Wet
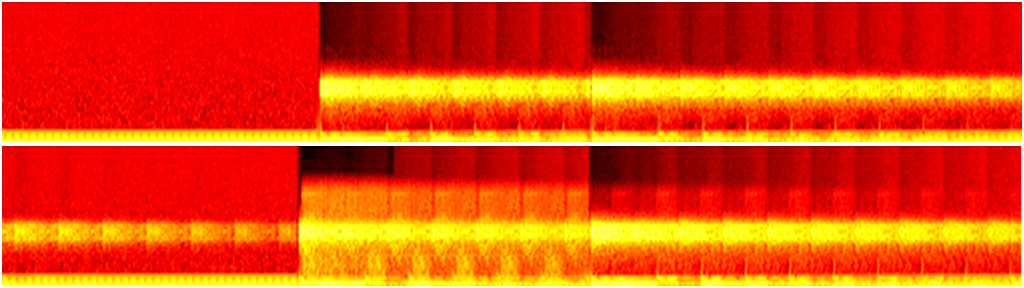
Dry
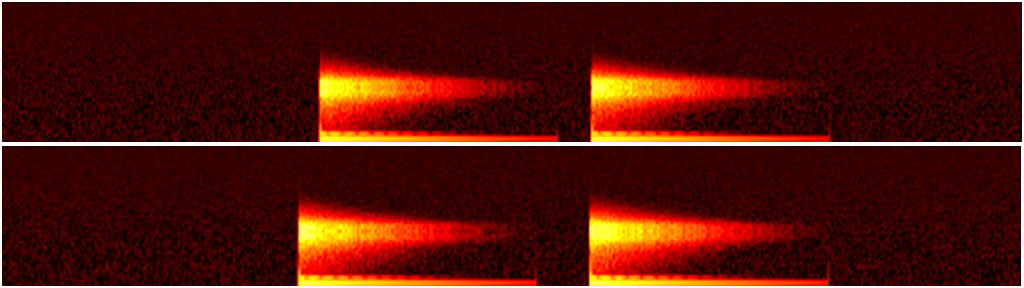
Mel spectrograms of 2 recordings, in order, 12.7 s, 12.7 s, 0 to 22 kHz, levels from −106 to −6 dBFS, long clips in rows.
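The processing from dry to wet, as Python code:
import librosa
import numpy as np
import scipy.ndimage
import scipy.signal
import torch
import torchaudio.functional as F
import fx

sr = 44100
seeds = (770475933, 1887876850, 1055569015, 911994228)

y = fx.cvsd(x, sr, bps=32000, at=(8.25, 8.83))
y = fx.add_hum(y, sr, base_hz=60, snr_db=24)
y = fx.echo_alternate(y, sr, ms=138, hz=870.0, feedback_pct=87, wet_db=-11.5)
y = fx.env_flatten(y, sr, amount_pct=70)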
